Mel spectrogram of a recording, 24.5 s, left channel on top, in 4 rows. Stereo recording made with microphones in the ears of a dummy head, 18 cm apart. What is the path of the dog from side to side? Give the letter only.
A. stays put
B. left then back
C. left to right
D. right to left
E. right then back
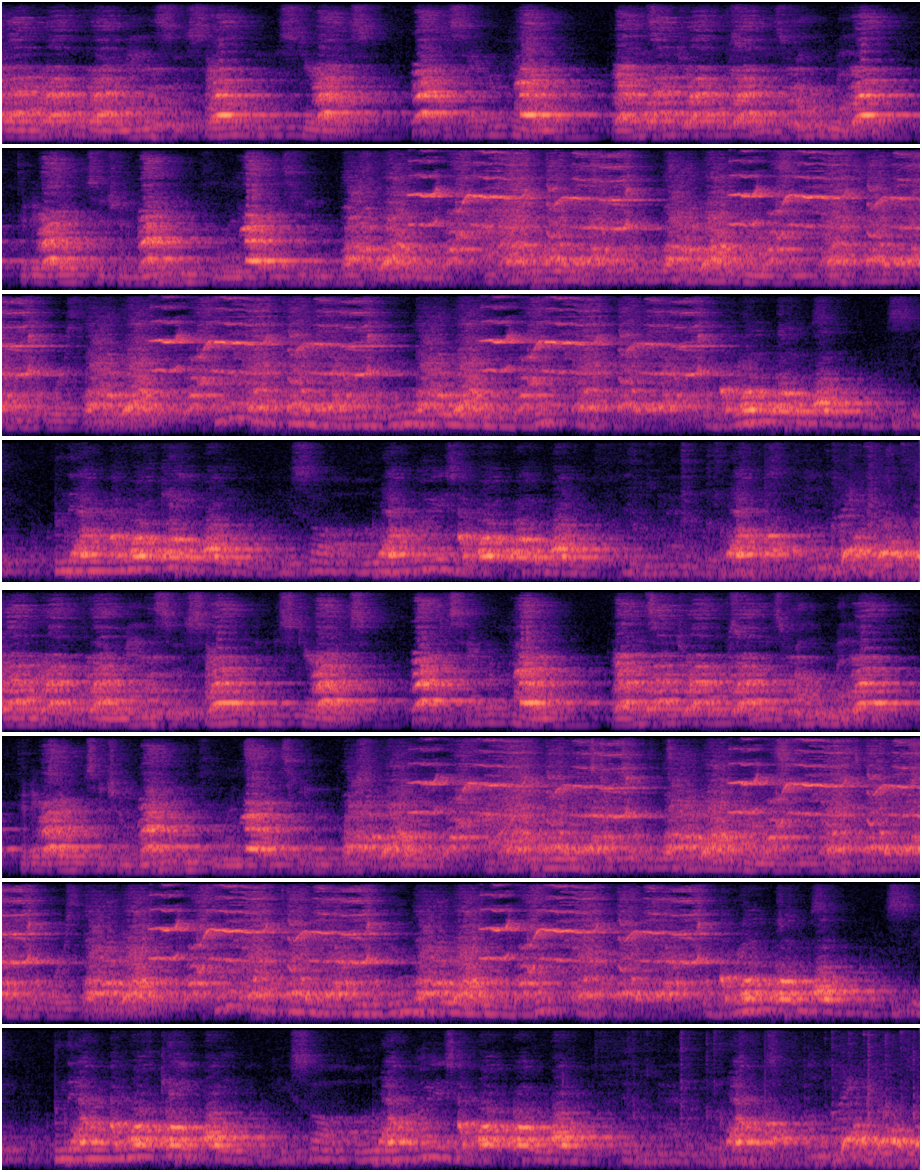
B.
